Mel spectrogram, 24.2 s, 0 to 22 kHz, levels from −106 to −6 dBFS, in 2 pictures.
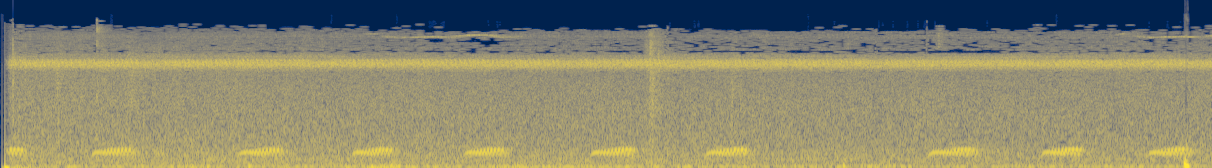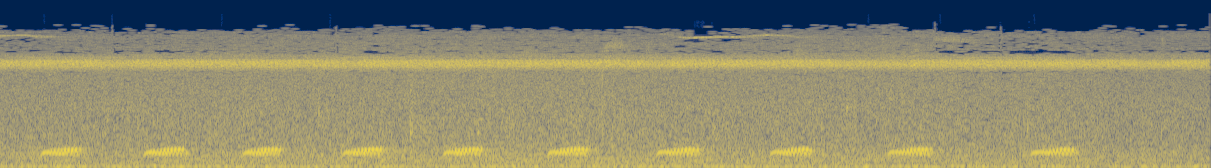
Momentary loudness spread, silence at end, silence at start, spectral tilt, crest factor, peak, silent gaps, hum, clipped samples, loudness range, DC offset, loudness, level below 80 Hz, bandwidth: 2 LU; 0 s; 0 s; -3 dB/octave; 16 dB; 0 dBFS; none; none; under 0.1%; 1 LU; under 0.1%; -13 LUFS; -26 dBFS; 13 kHz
